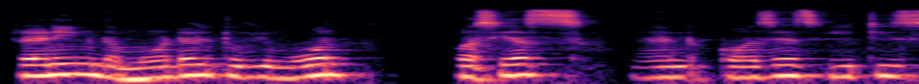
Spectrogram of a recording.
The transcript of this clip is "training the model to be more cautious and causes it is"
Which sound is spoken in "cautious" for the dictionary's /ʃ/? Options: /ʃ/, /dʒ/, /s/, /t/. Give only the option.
/s/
